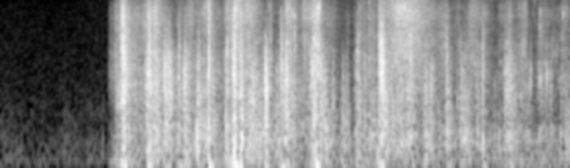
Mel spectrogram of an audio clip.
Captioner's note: loud rustling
